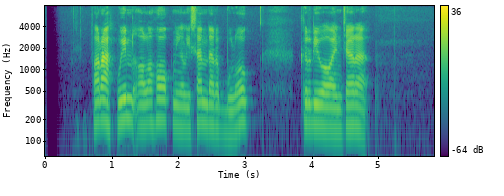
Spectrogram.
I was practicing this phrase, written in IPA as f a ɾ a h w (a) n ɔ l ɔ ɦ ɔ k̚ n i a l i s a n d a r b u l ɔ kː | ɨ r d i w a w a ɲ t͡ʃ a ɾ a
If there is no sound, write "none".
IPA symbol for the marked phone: i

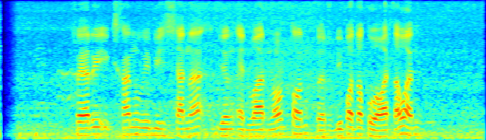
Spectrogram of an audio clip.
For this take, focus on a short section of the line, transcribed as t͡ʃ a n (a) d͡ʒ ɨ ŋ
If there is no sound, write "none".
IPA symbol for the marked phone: a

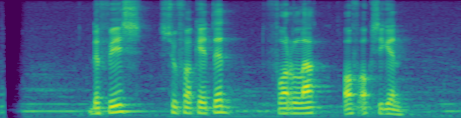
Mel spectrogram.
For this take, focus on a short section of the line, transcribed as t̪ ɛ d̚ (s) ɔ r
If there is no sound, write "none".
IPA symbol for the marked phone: f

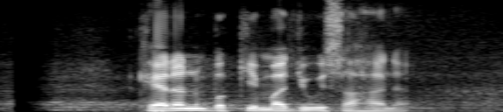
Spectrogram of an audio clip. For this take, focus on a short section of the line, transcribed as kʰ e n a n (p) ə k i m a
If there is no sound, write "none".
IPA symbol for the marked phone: b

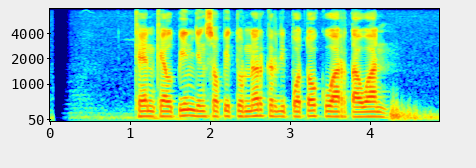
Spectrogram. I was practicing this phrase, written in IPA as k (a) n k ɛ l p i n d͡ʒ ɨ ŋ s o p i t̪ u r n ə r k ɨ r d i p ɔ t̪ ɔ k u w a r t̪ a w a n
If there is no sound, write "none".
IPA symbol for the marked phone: ɛ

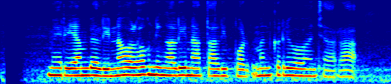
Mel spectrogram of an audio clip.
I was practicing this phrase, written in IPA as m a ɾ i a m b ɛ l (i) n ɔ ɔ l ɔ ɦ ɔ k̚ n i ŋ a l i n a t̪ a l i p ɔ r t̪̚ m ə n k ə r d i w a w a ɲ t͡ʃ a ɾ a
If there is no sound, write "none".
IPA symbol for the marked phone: i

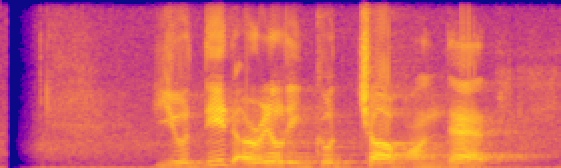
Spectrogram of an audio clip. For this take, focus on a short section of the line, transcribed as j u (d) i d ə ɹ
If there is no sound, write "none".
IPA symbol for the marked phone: d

